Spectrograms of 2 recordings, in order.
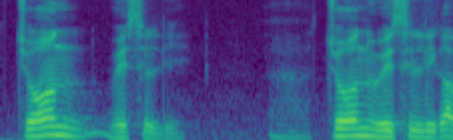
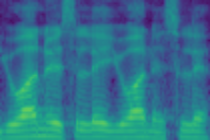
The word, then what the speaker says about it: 존 웨슬리: 근데 우리 감리교인이라면 꼭 기억해야 될 분이 요한 웨슬리, 존 웨슬리가 맞습니다. 옛날에는 요한 웨슬레 성경대로 했는데 그쪽 발음대로 하면 존 웨슬리입니다.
